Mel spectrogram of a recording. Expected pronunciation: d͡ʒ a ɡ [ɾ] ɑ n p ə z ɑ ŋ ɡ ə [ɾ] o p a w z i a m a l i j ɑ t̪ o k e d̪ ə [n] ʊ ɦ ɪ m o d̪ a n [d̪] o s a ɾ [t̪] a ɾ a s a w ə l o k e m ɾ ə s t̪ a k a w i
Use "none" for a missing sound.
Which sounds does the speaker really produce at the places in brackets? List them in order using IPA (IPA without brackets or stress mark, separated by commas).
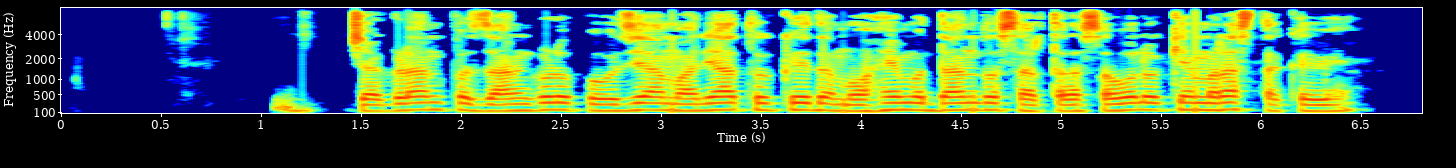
ɽ, ɽ, m, d̪, t̪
